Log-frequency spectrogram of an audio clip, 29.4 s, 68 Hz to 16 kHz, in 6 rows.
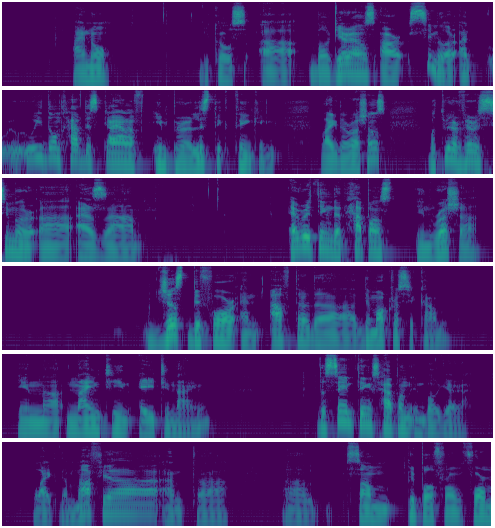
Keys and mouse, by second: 24.5-26.3 shift+drag, 24.5-26.3 shift+middle drag, 24.5-26.3 shift+right drag.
